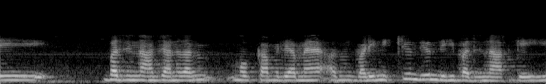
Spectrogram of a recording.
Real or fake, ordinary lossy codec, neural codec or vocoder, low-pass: real; AAC, 16 kbps; none; 7.2 kHz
